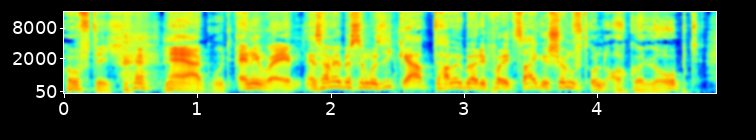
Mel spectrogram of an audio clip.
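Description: A man with a gravelly, somewhat husky voice, talking quickly. He co-hosts a casual podcast and rambles in loose, slangy chat full of fillers. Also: on the high side, big pitch swings. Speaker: podcast co-host.

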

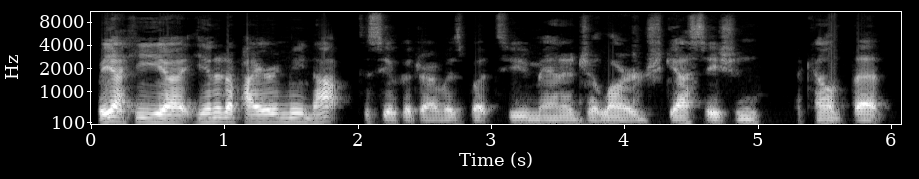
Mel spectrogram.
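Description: Chatty, relaxed man from Wisconsin. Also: sits low, fairly quick, dry recording, dull audio. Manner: relaxed, chatty, laughs often, many fillers like "you know" and "like". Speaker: podcast guest. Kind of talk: casual conversational storytelling.

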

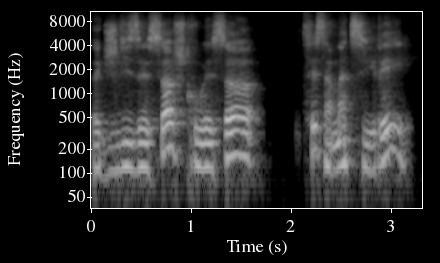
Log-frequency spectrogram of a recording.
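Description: Speaking at a medium pitch and normal speed, a middle-aged man appears as a guest recounting his life in a loose, conversational way. His accent mixes French, pied-noir and Moroccan influences with a hint of Quebec, and he rambles warmly and energetically, often restarting and using fillers. A roomy echo colors the audio.

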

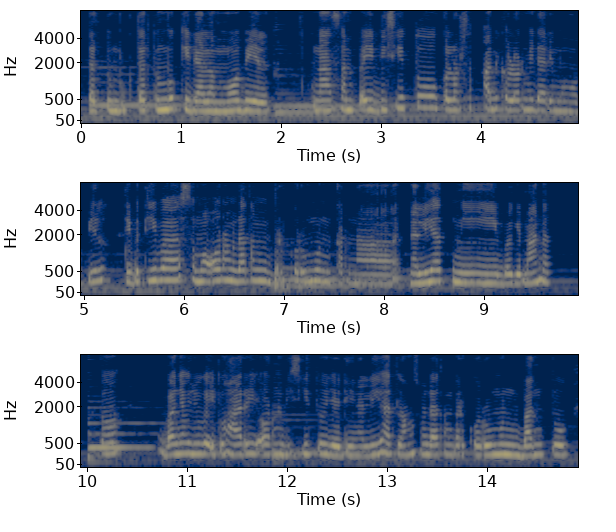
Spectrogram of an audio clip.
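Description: A young woman tells a personal faith testimony in a conversational way. She repeats words for emphasis and scatters local particles through her sentences. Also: on the high side. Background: soft guitar music.

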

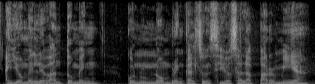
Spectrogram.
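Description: Young Guatemalan man telling a story. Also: normal speed. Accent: Guatemalan Spanish. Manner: animated, acts out his own reactions in high squeals. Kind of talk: casual storytelling chat.

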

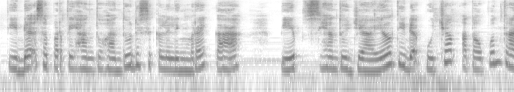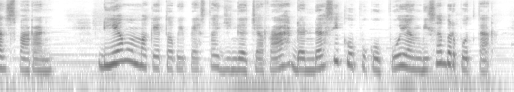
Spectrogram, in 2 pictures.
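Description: A woman narrating a storybook audiobook in a steady, even reading voice. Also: a little high, a little fast, faint music behind. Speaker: audiobook reader.

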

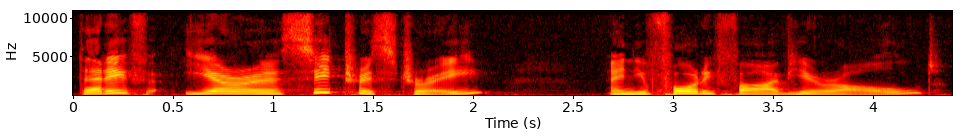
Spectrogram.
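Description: A woman's voice: a little high, expressive, unhurried, smooth. A middle-aged woman, chatting casually as a gardening expert in a blunt, jokey, colloquial way. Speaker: gardening expert answering listener questions. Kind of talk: casual chat.

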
